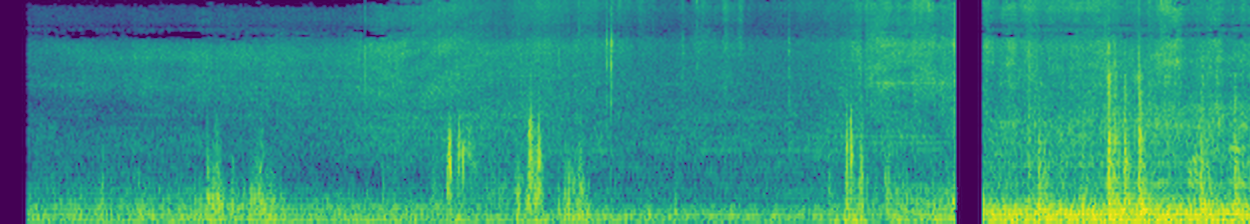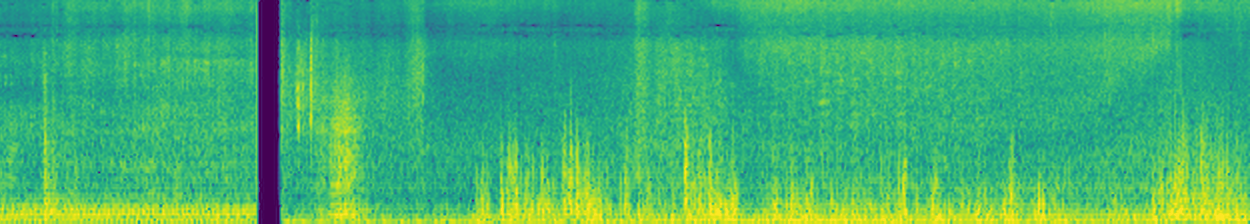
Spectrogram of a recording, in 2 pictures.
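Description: A vehicle engine running steadily as it tows a loaded trailer across a field, with knocks and rattles from the trailer along the way. It gets louder after the first seven seconds or so.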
